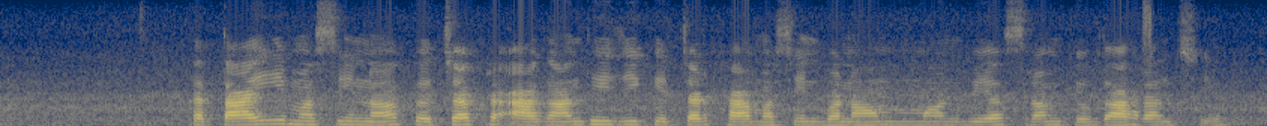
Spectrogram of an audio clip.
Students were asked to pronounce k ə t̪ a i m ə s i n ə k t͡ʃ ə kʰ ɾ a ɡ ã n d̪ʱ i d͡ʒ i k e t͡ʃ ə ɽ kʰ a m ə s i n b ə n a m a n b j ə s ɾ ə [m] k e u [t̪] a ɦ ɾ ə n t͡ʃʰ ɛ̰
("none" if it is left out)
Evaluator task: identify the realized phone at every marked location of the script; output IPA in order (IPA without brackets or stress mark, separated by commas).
m, d̪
